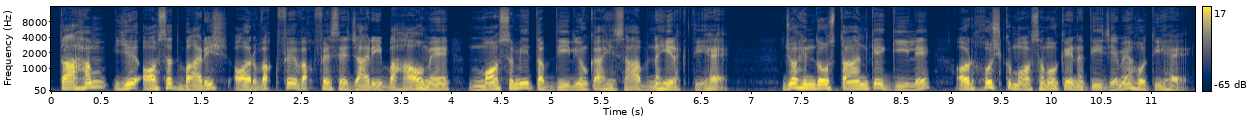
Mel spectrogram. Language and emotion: Urdu, neutral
